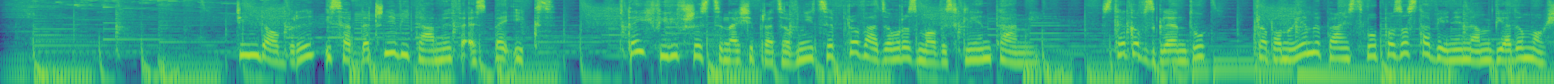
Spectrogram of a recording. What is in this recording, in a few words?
polish ivr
